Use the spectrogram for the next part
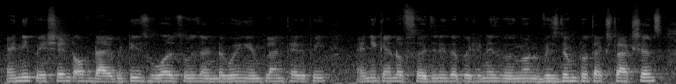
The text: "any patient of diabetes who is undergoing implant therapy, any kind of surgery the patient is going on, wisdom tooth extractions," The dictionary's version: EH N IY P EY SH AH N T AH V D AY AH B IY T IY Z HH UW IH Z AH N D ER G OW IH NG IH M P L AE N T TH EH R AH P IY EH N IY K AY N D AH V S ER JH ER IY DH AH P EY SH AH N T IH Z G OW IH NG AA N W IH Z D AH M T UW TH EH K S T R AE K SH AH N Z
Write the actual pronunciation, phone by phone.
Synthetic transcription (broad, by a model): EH N IY P EY SH AH N T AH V D AY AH B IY T IY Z HH UW IH Z AH N D ER G OW IH NG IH M P L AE N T T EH R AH P IY EH N IY K AY N D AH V S ER JH ER IY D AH P EY SH AH N T IH Z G OW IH NG AA N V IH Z D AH M T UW T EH K S T R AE K SH AH N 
